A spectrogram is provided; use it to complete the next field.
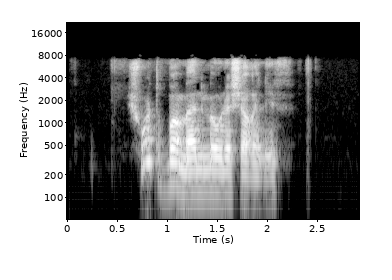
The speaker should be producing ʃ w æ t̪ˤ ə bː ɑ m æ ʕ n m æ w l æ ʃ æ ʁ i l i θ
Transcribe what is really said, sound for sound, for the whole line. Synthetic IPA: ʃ w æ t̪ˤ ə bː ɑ m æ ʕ n m æ w l æ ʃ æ ʁ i l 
